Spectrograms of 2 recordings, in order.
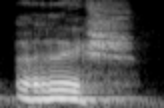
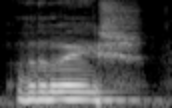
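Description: Both takes have the same delivery.

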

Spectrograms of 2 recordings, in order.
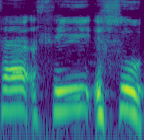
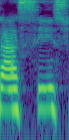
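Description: First: The consonant is a th sound, tongue at teeth. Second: The consonant is a plain hissing s sound. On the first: The speaker calls it right. "জিব্বার আগা দাঁতের আগা" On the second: The speaker calls it wrong. "সা সি সু বলা যাবে না"

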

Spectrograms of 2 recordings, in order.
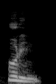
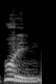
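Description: The two takes are said the same way.

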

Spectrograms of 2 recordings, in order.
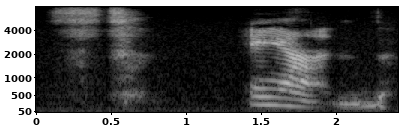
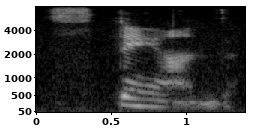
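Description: First: The word is said slowly, split into two parts. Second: The word is said smoothly as one whole.

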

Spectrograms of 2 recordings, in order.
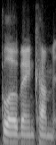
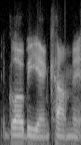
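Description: First: The first word has a single syllable. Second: The first word has two syllables. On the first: "Others call it globe" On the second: "Some people call it globy income"

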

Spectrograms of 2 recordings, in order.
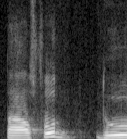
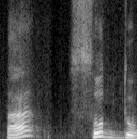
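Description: First: The s sound is heavy, with a full mouth. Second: The s sound is light, like a plain s. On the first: The speaker calls it right. "এই মুখটা একটু ভরপুর হয়ে যাবে এমন মনে হবে" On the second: The speaker calls it wrong. "তা সুদ্দু বলা যাবে না, সু বললে কিন্তু সিনের উচ্চারণ চলে আসবে"

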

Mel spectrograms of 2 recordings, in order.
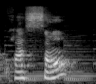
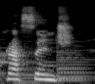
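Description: First: The word ends on the nasal vowel, no T. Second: The word ends with an audible T sound. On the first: The speaker calls it right. "vai falar croissant e parar aqui no AN" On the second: The speaker calls it wrong. "o T no final das palavras em francês não se pronuncia, então você não vai falar croissant"

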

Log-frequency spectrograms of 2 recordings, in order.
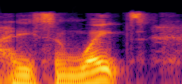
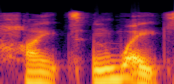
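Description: First: The two words are said so that they rhyme. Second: The two words are said with different vowels. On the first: The speaker calls it wrong. "We don't pronounce it height and weight" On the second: The speaker calls it right. "We pronounce it height and weight"

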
